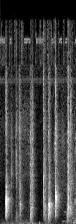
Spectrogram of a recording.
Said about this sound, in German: Hat Tim Wiese eine Zukunft im Wrestling? Euer Applaus!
